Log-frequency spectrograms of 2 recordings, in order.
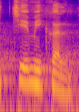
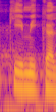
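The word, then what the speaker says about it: chemical: बहुत सारे लोग होंगे इसे पढ़ेंगे केमिकल। लेकिन इसे केमिकल नहीं पढ़ा जाता है। इसे पढ़ा जाता है केमिकल यानी सी एच का उच्चारण यहां पे क हो जाएगा।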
